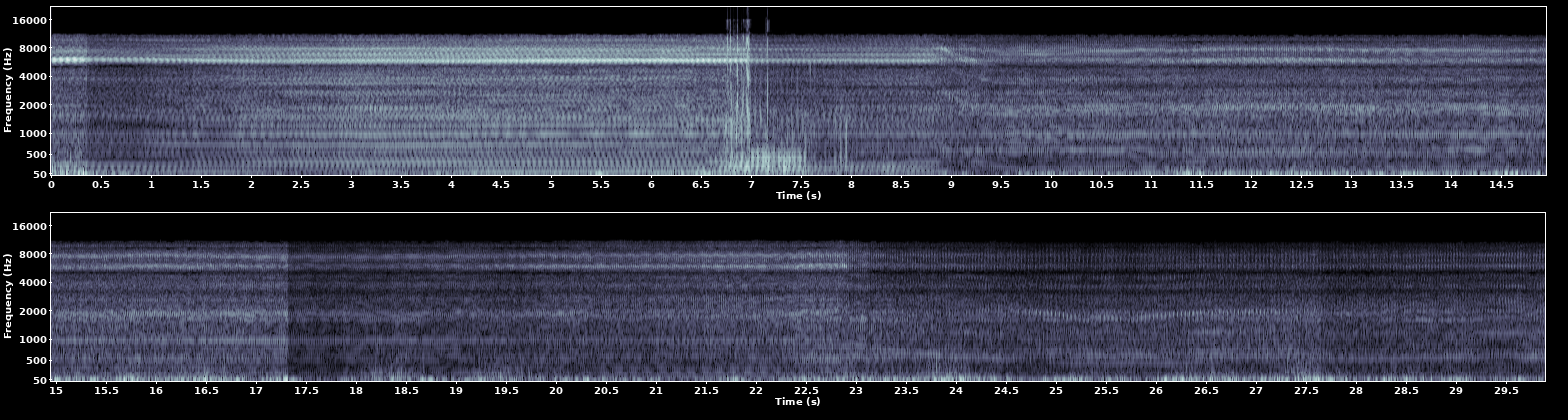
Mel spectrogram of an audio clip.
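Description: Motor and propeller of a small radio-controlled airplane, heard from a camera mounted on the plane, with wind rushing over the microphone. The motor holds a steady high pitch, then throttles back about nine seconds in, and its pitch falls and wavers with throttle changes for the rest.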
